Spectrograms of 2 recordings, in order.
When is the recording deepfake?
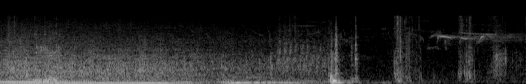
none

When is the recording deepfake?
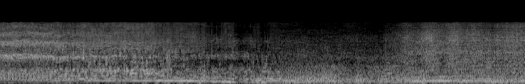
0.5-2.8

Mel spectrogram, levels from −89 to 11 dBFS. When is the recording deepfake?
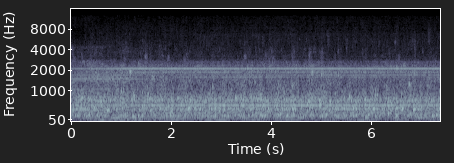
none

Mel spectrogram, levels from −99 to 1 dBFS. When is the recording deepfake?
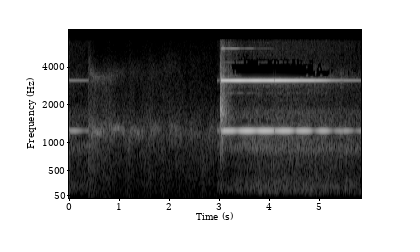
none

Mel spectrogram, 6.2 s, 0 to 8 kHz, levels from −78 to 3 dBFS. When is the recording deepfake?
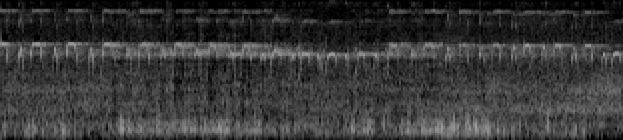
1.1-3.1; 3.5-4.4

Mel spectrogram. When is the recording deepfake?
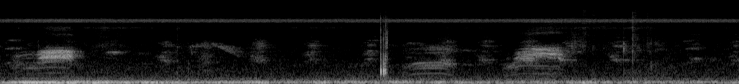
none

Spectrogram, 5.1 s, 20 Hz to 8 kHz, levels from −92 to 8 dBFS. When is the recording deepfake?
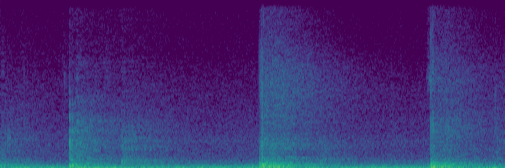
none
